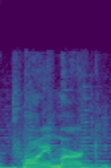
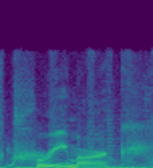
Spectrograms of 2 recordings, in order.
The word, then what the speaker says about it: Primark: I learned that it's not Primark, it's actually pronounced Primark.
